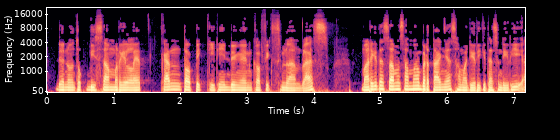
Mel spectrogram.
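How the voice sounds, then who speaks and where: Mellow-voiced young man, rambling podcast chat. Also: medium pitch, no echo, studio quality. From Medan, North Sumatra. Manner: rambling, hesitant, with frequent restarts and apologies. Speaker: podcast host. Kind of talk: casual solo podcast monologue.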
